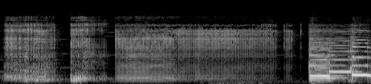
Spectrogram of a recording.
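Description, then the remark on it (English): Loud, buzzy auto-tuned fart sounds pitched into a melody, stepping through a rock riff in short bursts with brief gaps, ending on sustained tuned blasts, no talking over it. “So it's auto-tuned farts.”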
